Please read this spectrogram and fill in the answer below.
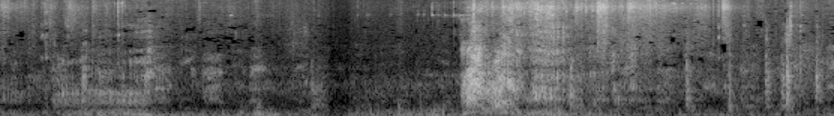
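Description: Huskies wrestling in rough play, barking and vocalizing, with the loudest outburst about three seconds in.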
